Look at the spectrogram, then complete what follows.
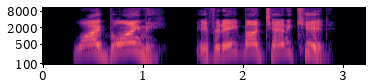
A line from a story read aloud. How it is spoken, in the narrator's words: exclaimed one of the men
